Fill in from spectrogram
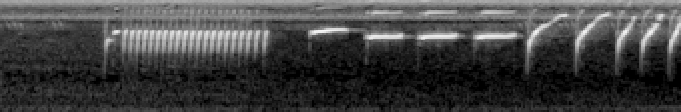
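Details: Song of a Belgian canary: a buzzy steady roll, short level piping notes spaced apart, then a burst of fast rising-and-falling whistled sweeps.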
